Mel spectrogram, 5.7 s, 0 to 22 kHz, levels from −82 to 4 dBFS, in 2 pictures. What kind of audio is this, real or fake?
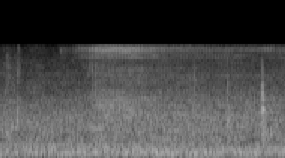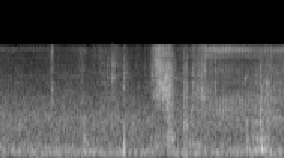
real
